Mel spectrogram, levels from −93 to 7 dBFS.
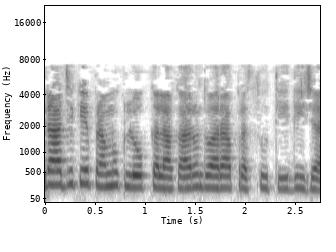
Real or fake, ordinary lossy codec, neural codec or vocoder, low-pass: real; MP3, 48 kbps; none; 7.2 kHz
